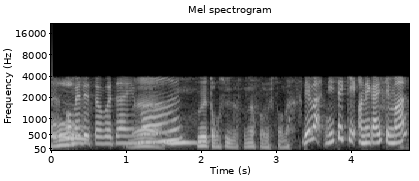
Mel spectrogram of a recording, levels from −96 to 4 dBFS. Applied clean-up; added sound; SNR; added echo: none; none; none; none.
